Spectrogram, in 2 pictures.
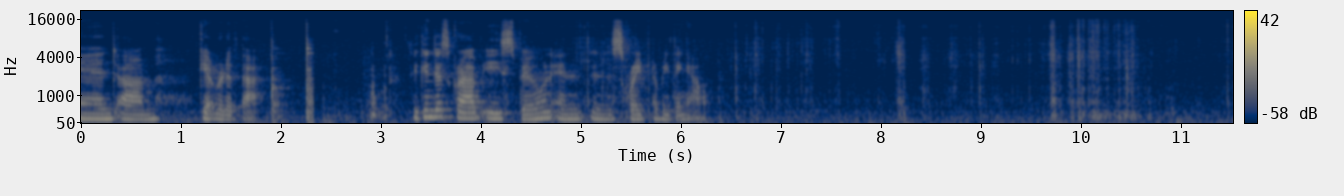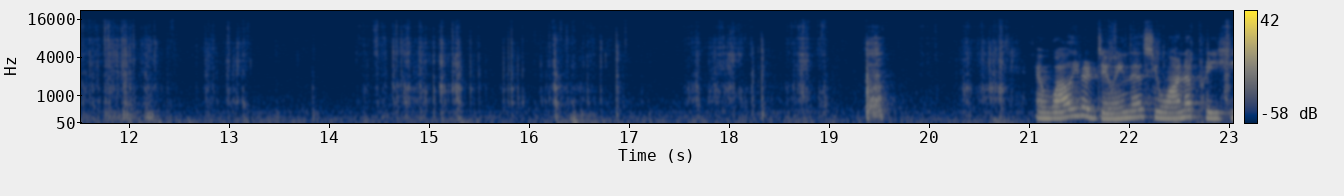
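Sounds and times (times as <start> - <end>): spoon scraping squash: 17.6 - 23.0.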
